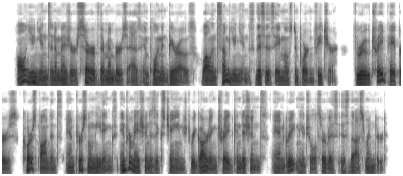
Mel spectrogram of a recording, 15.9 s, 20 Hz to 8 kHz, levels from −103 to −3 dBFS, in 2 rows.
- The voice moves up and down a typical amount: Yes, average, 3.8 semitones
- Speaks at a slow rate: No, average, 155 wpm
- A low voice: Yes, very low, 85 Hz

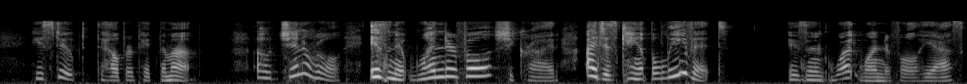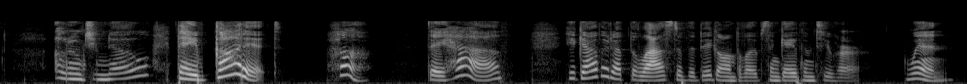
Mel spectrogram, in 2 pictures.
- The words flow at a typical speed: Yes, average, 155 wpm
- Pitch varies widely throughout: Yes, wide, 8.1 semitones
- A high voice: Yes, high, 225 Hz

